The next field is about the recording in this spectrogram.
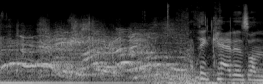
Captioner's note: girls cheering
